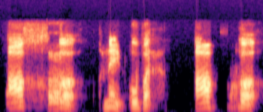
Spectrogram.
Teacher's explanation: یہ اخ اب موٹا بھی ہے اور خو حلق سے بھی نکلے گا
